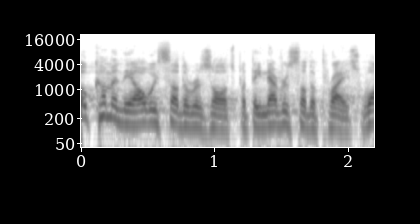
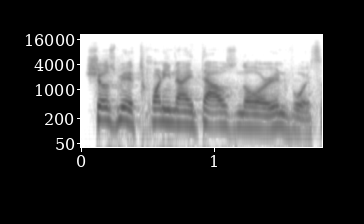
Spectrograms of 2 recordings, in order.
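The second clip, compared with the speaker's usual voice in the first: ordinary delivery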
